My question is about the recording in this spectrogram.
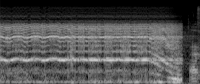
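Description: Electric guitar, an ESP LTD MH-401FR, sustaining one high bent note at the 15th fret with a slight wavering vibrato. Near the end the pitch drops steeply and the note cuts off.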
